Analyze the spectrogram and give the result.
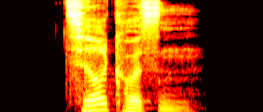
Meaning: dative plural of Zirkus
- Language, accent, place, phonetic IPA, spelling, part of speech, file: German, Germany, Berlin, [ˈt͡sɪʁkʊsn̩], Zirkussen, noun, De-Zirkussen.ogg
